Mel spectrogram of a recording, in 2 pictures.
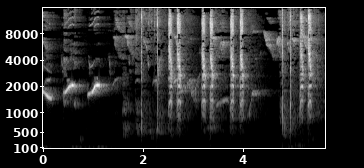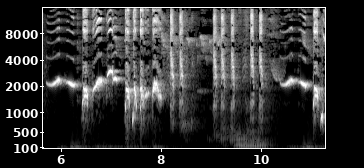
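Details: White-rumped shama song: short rising whistles, then series of sharp high chirps and rapid rich warbled phrases, the later part louder and denser.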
